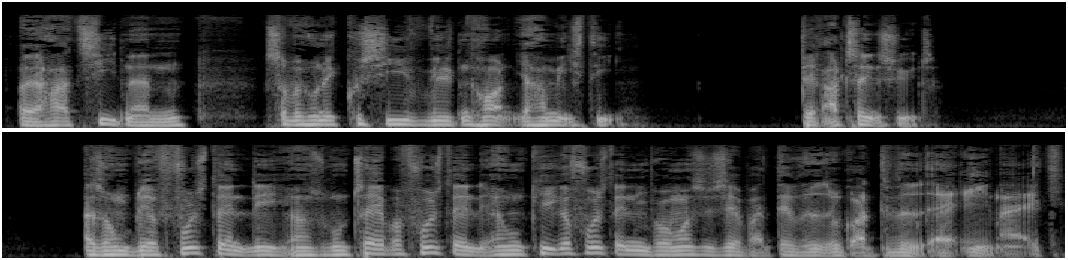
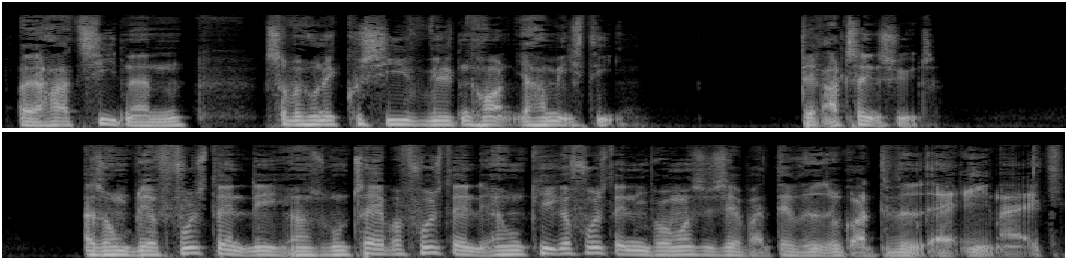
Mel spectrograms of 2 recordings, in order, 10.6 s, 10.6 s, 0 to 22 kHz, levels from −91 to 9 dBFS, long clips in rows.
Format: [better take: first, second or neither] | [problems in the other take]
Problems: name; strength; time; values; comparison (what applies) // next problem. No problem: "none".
neither | none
